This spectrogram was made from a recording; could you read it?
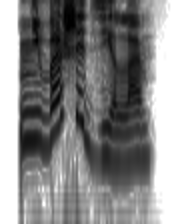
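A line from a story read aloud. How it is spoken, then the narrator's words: Young woman's scoffing snort. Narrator (Russian): хмыкнула девушка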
